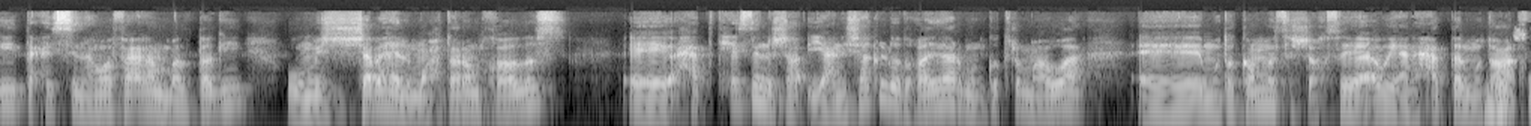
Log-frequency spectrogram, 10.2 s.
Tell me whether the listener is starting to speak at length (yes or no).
yes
